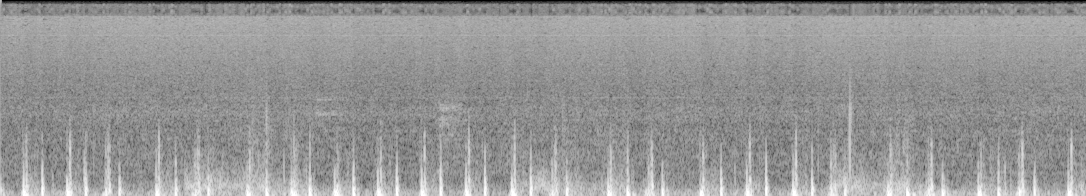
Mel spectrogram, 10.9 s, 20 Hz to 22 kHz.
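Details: Steady, quick heart thumps in paired beats with a faint background hum, a stressed heartbeat of a 22-year-old woman after pulling an all-nighter.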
